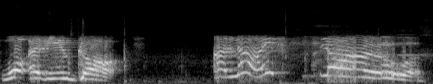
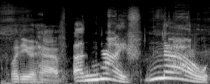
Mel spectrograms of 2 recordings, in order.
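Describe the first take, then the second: First: It is said in a Cockney accent. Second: It is said in the speaker's plain accent.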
